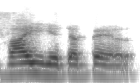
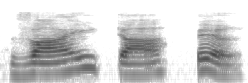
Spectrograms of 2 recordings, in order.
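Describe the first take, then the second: First: It is said with four syllables. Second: It is said with three syllables. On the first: It is said as if the doubling mark were there. "Most people will pronounce it that way" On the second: It follows the closed syllable as written. "That's what's written"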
